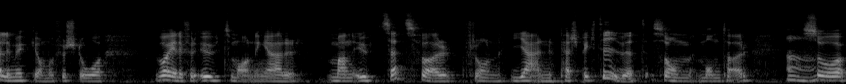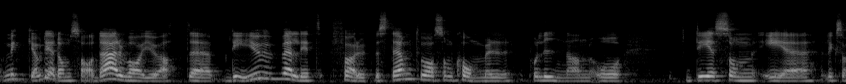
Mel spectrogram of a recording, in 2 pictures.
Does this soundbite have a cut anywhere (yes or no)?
no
